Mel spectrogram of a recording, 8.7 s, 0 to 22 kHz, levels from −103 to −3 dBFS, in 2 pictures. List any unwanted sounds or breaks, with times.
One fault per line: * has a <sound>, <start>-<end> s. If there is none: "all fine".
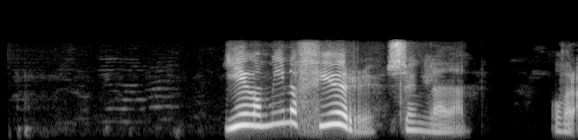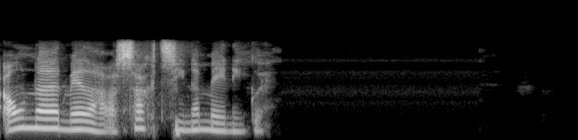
all fine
